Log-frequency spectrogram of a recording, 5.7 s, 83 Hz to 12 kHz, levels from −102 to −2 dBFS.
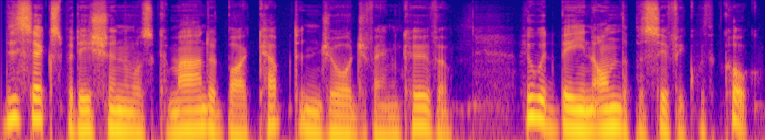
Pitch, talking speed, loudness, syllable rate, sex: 120 Hz, 165 wpm, -19 LUFS, 5.3 syllables/s, male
